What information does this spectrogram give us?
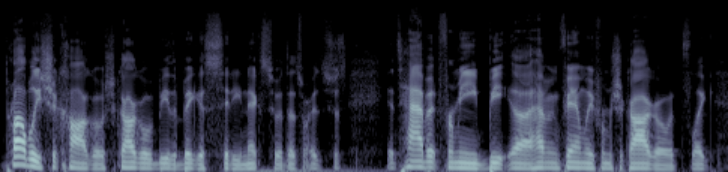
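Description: A man hosting a casual news podcast in a studio, rambling and correcting himself as he goes, his voice a bit hoarse from losing it. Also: fairly low pitch, racing, a bit bright, no room sound. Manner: chatty, rambling, self-correcting. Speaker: podcast host.

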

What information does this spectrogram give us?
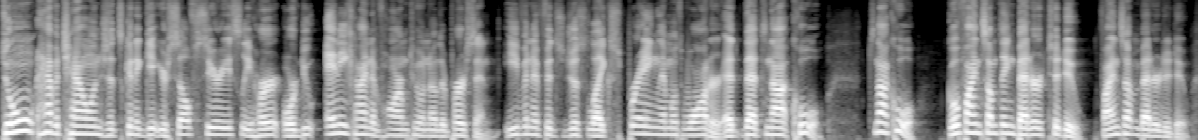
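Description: Podcast host, young adult man from Southern California; wry, rambling monologue with restarts, smooth resonant voice in a dry booth. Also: a little high, lively intonation, fairly quick, no room sound. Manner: rambling, wry, self-deprecating, frequent restarts. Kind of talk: solo podcast monologue on social trends. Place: home studio.

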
